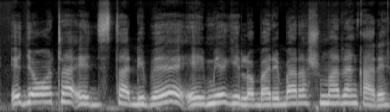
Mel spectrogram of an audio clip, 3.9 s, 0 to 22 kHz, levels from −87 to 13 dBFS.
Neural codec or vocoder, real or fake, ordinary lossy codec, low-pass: vocoder, 44.1 kHz, 128 mel bands every 512 samples, BigVGAN v2; fake; none; none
